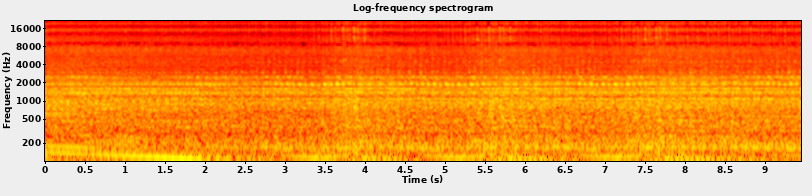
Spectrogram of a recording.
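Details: Vintage diesel bus in very cold weather, after fuel hose/line replacement and injector cleaner added: low idle hunts and stumbles unevenly, rough running; air suspected entering the fuel system from a line upstream of the new hoses (prime issue).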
